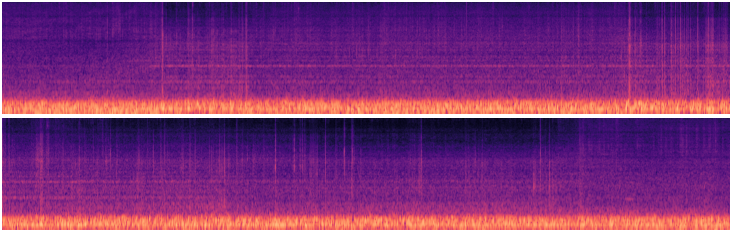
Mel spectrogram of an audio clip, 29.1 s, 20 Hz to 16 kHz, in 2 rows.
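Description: Boeing 737 jet engines at takeoff thrust, heard from inside the cabin as a loud, steady rumble through the takeoff roll, liftoff and initial climb.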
